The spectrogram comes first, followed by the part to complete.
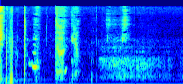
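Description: A person's brief whimpering vocal sounds in the first second, followed by a soft breathy noise.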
